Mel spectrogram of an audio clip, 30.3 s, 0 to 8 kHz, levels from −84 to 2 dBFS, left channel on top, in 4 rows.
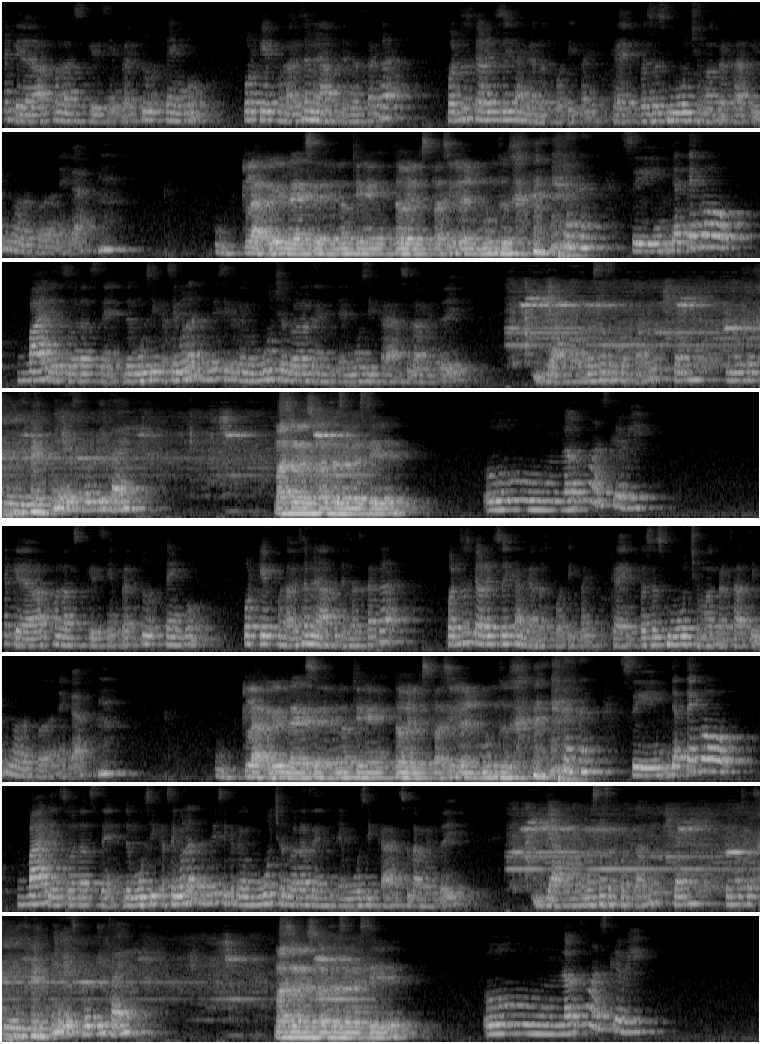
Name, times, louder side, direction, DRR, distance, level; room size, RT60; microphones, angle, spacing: voice 1, 0.0-2.0 2.4-3.9 4.4-8.7 13.0-13.5 13.9-14.8 15.3-19.7 20.4-24.1 27.5-29.1, right 1 dB, 40° right, -1 dB, 0.4 m, -32 dB
voice 2, 9.7-13.0 22.7-23.1 25.4-26.7, left 1 dB, 15° left, -6 dB, 0.9 m, -26 dB
sound 1, 20.2-26.5, left 2 dB, 65° left, 0.6 m, -38 dB
4.2 x 2.2 x 2.5 m, 0.78 s
head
